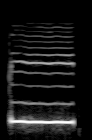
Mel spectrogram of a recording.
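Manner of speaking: high electronic beep. A narrator's reading. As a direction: chirp like a machine tone. Voicemail beep.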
